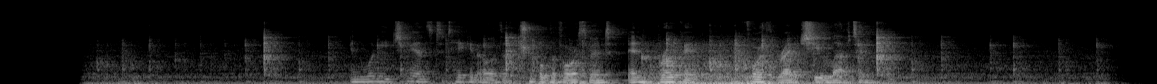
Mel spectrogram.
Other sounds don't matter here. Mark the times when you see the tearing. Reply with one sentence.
You can't hear the tearing here.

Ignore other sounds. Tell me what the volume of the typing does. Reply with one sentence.
The volume of the typing goes up, then down.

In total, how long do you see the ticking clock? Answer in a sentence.
The ticking clock can't be heard in this clip.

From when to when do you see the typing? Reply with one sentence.
You can hear the typing from 0.8 to 11.1 s.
